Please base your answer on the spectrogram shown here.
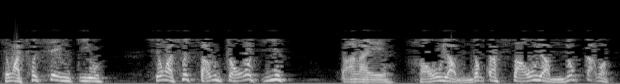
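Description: A man's voice: fairly high pitch, sing-song, moderate pace, husky, muffled recording, exaggerated voice. A man voicing the inner thoughts of a lovelorn, anxious young swordsman in an audiobook, self-mocking and full of sighs and exclamations. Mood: alarmed, curious. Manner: sighing, exclaiming.

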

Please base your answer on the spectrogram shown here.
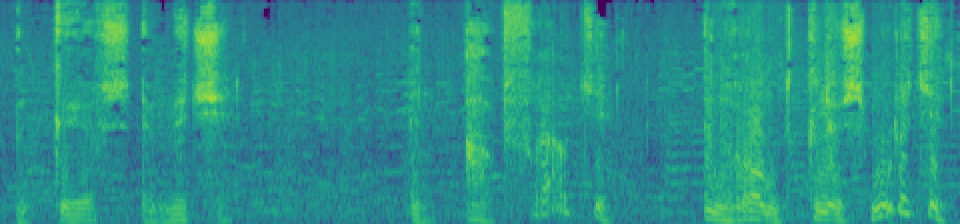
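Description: A man with a very low voice narrates a radio play. He tells the story in a measured, expressive way, and his pitch rises and falls widely. Soft music sits faintly in the background.

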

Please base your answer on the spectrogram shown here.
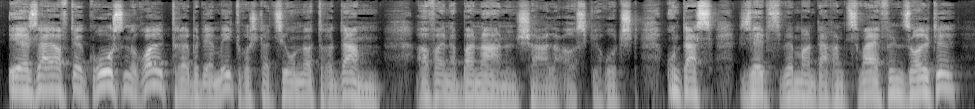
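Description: A man's voice: mid-range voice, fairly bright tone, breathy edge. A man giving a scripted reading of literary prose for radio.

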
